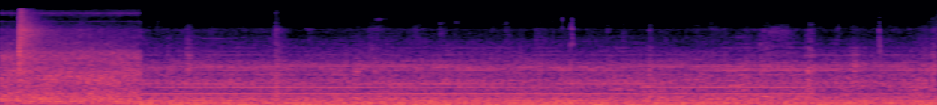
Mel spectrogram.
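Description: Steady low hum of an airliner cabin at the gate, with several faint steady whining tones over it. A short click comes right at the start, and the sound changes about a second in.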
